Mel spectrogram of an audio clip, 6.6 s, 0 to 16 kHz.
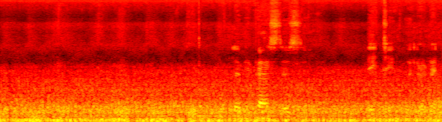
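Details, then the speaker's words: New 2020 Toyota Highlander Platinum, 2,286 miles, cabin at 75 mph: steady rushing roar around both front windows, worst on the driver's side, no mechanical rhythm; bad wind noise, owner unsure whether a door or window seal is needed. "here uh right now i'm going to speed limit which is 75 miles per hour and the wind noise is pretty bad"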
